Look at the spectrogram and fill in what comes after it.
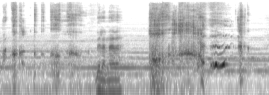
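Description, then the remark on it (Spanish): Wet gagging and choking throat noises come in short strained bursts, with a few spoken words woven between them. “Empezó a hacer ruidos con la garganta. Se estaba ahogando”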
